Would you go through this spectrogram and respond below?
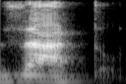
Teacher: T y D, entonces hemos repasado por el punto de articulación, son dentales y además oclusivas por el modo.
